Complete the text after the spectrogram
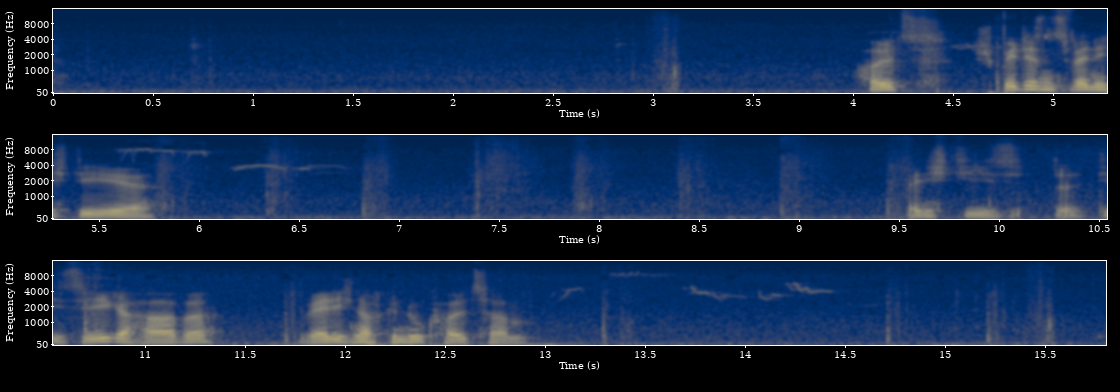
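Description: Footsteps crunch slowly on gravel.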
